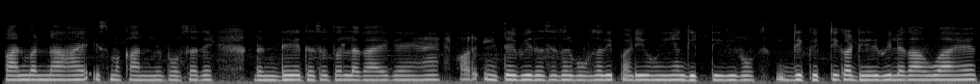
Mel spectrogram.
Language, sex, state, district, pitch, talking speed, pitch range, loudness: Hindi, female, Uttar Pradesh, Jyotiba Phule Nagar, 210 Hz, 220 wpm, 205-215 Hz, -24 LUFS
